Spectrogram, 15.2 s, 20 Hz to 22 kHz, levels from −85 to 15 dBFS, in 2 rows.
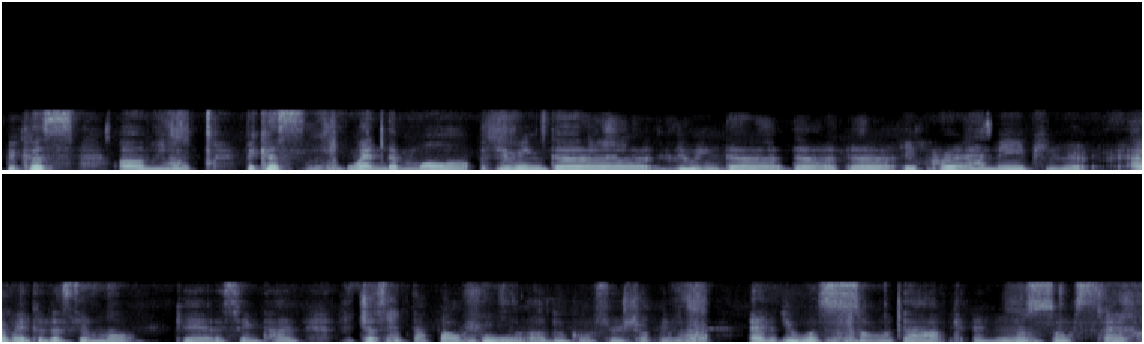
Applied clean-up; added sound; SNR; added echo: neural mask model Resemble Enhance denoiser.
